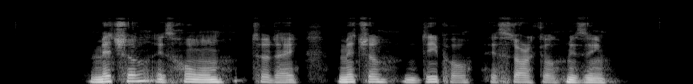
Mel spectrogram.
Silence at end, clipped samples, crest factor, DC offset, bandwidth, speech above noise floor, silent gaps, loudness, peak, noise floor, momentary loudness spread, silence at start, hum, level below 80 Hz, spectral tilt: 0.8 s; under 0.1%; 18 dB; under 0.1%; 9.4 kHz; 60 dB; none; -21 LUFS; -4 dBFS; -80 dBFS; 13 LU; 0.9 s; none; -44 dBFS; -6.5 dB/octave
